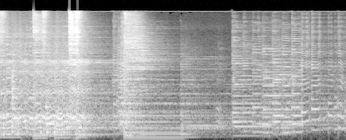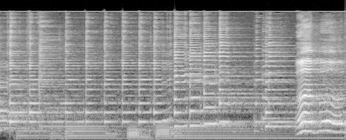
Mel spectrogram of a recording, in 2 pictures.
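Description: Live Greek folk band: about two seconds of full band with male singing and drums, then a bouzouki carries on alone with a plucked melody. Just before the end a male voice starts singing again.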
